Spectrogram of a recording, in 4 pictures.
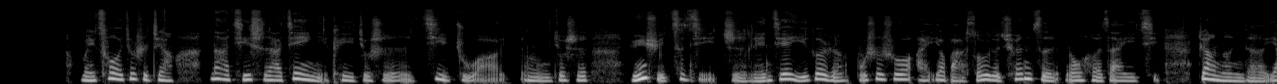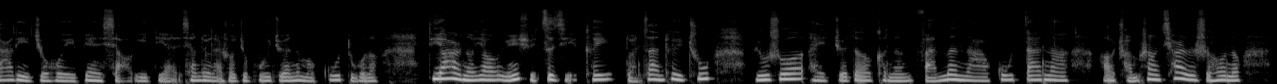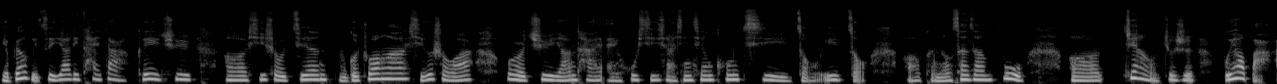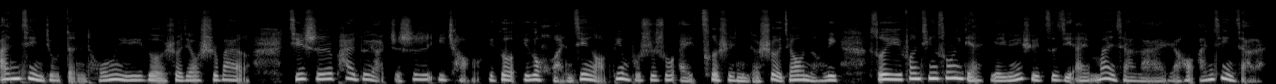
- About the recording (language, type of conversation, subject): Chinese, advice, 在派对上我常常感到孤单，该怎么办？
- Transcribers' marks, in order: tapping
